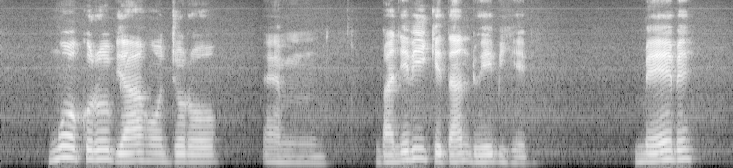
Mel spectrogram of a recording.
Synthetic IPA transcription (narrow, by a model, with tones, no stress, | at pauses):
ŋʷo˦o˦˨ko˦ɾo˦bja˦a˦ɦʊ˨d͡ʒʊ˦ɾʊ˦ | e˨m̩˨ | ba˨ɲe˦ɾi˦ke˨ta˨n̩˦dʊ˨e˦ɡ͡bi˨ɦe˨bi˨ | me˨e˦be˦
